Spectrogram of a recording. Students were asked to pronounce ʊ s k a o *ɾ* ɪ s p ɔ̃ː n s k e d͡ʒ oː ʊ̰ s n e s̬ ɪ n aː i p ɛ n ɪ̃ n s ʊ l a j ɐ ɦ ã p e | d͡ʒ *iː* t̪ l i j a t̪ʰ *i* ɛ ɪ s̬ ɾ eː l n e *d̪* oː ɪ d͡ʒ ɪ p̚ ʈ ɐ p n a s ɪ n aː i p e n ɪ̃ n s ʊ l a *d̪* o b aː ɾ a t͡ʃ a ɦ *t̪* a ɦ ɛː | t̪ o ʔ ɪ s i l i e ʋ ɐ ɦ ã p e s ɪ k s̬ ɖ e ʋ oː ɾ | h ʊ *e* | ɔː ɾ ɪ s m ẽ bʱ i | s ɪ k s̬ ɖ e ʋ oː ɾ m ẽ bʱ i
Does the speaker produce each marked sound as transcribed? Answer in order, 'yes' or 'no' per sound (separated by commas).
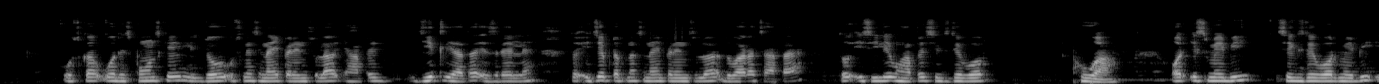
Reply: yes, yes, no, no, yes, yes, no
